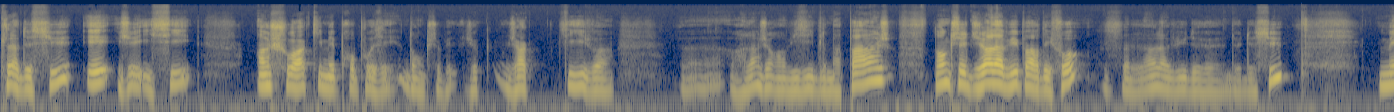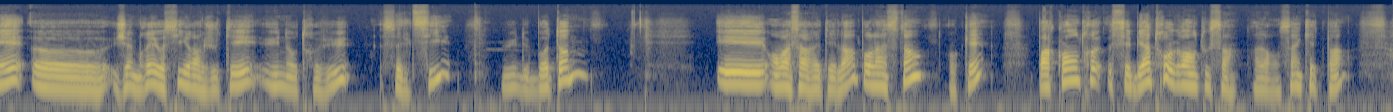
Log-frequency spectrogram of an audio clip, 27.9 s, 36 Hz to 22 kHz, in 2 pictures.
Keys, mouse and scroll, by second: 5.0 click, 6.8-7.6 scroll down 2, 7.6-8.4 scroll down 1, 10.6-13.5 scroll down 2, 13.5-15.3 middle drag, 17.6 click, 23.7 click.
